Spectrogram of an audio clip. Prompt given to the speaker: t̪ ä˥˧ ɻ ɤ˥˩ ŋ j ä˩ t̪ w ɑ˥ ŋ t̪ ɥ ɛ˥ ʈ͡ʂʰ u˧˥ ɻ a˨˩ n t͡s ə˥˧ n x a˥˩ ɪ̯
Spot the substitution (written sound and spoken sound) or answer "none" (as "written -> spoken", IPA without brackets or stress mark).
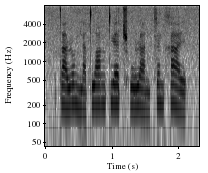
none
